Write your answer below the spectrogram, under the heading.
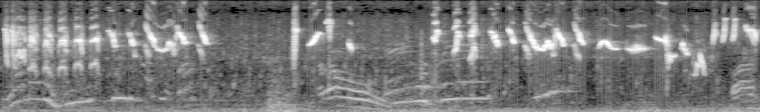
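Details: Fighting oriental magpie-robin singing energetically, its song packed with learned mimicked phrases: rapid bursts of clear whistles and buzzy chirps, high and sharply varied, delivered in quick runs with a brief pause mid-clip before the chatter resumes.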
